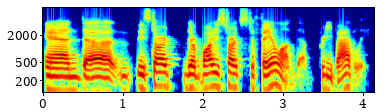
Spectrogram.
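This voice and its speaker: A man's voice: medium pitch, steady tone, moderate pace. Blunt, casual man coaching callers in a live webinar, slightly lo-fi sound. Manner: blunt, casual, swears freely.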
